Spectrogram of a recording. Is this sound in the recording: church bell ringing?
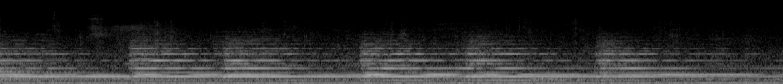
yes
